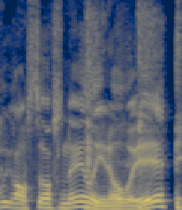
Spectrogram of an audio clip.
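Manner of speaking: put-on Australian accent. Joking about a film starring Chris Hemsworth: Chris Hemsworth Australian accent. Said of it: "'Cause that's how Chris Hemsworth talks".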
